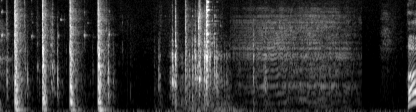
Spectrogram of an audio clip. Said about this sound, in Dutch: Ek sal klop.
